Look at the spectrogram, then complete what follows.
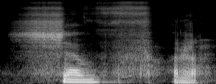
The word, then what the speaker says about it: chèvre: So we have chèvre. So this E has a consonant at the beginning. So the first criteria has been passed. Then there's an E, a silent E at the ending of the word.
